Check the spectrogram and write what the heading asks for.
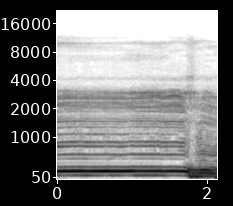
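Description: Beatboxer holding one long, steady, buzzing bass note into a cupped microphone, which breaks near the end into lower notes.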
